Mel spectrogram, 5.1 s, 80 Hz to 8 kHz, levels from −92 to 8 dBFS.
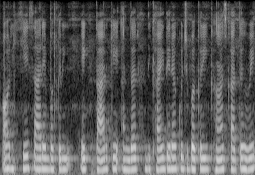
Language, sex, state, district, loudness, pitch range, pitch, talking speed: Hindi, female, Chhattisgarh, Raipur, -16 LUFS, 180-185 Hz, 180 Hz, 200 wpm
